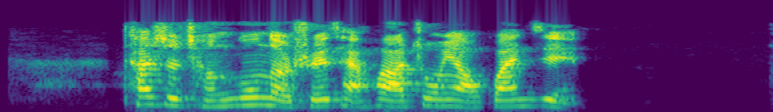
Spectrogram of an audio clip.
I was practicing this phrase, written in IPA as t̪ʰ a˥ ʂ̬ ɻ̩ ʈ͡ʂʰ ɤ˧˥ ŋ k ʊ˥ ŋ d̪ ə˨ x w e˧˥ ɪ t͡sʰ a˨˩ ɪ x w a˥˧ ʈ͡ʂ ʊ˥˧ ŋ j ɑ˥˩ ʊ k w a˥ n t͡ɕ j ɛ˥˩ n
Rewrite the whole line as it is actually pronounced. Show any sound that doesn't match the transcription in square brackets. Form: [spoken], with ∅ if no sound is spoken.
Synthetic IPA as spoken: t̪ʰ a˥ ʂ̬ ɻ̩ ʈ͡ʂʰ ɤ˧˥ ŋ k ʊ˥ ŋ d̪ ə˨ [ʂ] w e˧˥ ɪ t͡sʰ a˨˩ ɪ x w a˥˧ ʈ͡ʂ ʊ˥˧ ŋ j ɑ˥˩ ʊ k w a˥ n t͡ɕ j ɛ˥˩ n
